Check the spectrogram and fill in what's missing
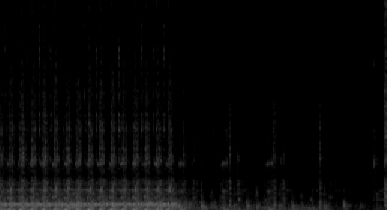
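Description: Embroidery machine stitching an outline through batting and stabilizer, a fast steady mechanical chatter of needle strikes that slows and winds down into sparse clicks and ticks as the run finishes.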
